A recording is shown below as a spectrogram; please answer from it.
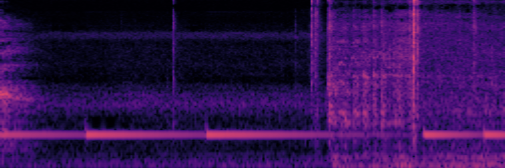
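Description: Soft warning chimes ding at a steady pace before a GMC Denali truck's engine cranks and catches, settling into a close, rumbling idle while the chime continues.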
